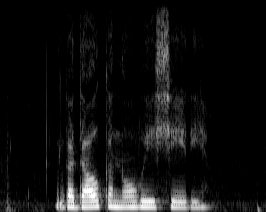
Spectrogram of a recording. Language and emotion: Russian, neutral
